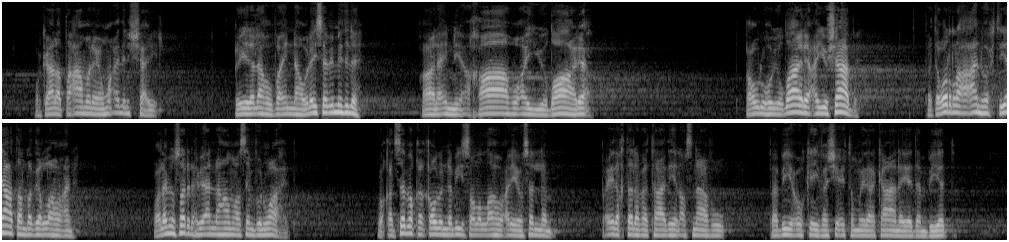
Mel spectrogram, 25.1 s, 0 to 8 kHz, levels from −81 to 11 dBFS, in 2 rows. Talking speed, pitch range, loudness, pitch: 115 wpm, 135-155 Hz, -19 LUFS, 145 Hz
